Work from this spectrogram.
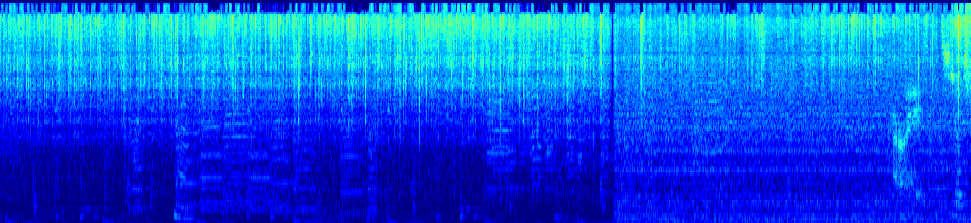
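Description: Steady sizzling of meatballs frying in a pan, continuous and moderately loud, with background noise and a brief voice toward the end.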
